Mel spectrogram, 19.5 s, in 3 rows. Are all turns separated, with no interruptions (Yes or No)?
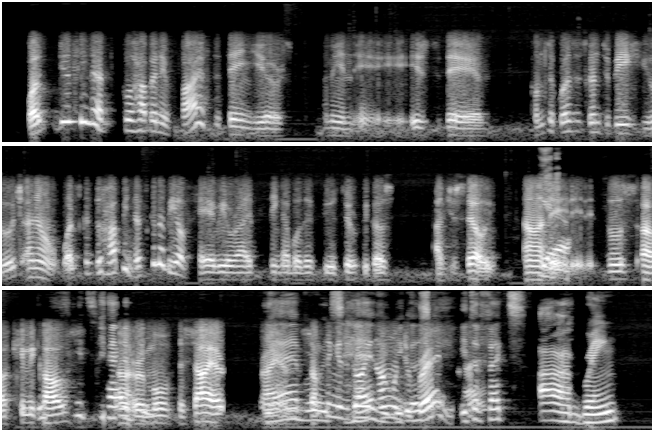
No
